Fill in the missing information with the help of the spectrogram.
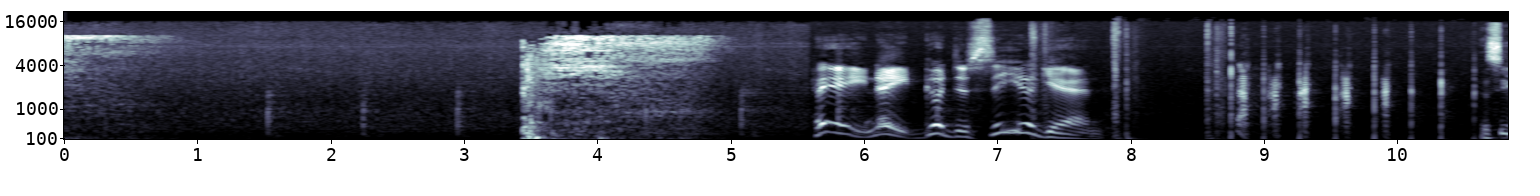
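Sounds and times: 
rushing hiss of air: 0.0 - 1.0, 3.4 - 5.0
steady hiss: 0.0 - 10.8
speech: 5.6 - 7.9, 8.8 - 9.0, 10.6 - 10.8.

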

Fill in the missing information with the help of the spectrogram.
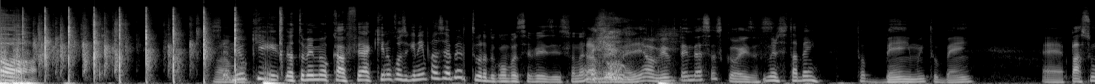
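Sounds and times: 
crisp hand claps of applause: 0.0 - 2.9
speech: 2.2 - 9.8, 10.4 - 10.9.

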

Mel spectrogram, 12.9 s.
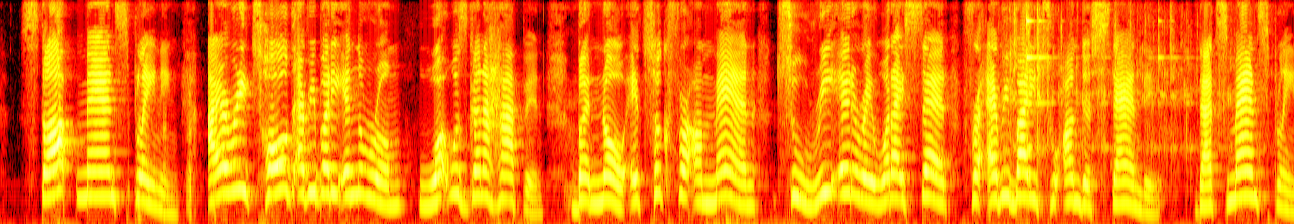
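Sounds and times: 
speech: 0.2 - 12.9
spoon clinking against a cup while making tea: 10.1 - 12.3.

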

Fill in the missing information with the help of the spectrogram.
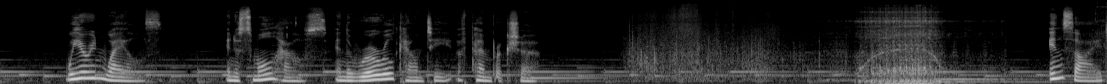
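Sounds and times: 
speech: 0.7 - 5.5, 10.5 - 11.0
sewing machine running as fabric is fed through at a dining table in Pembrokeshire, Wales: 8.2 - 10.1.

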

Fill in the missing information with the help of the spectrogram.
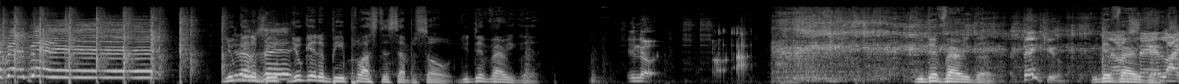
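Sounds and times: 
hand clapping: 0.0 - 2.5
speech: 2.3 - 7.3, 9.2 - 11.7.

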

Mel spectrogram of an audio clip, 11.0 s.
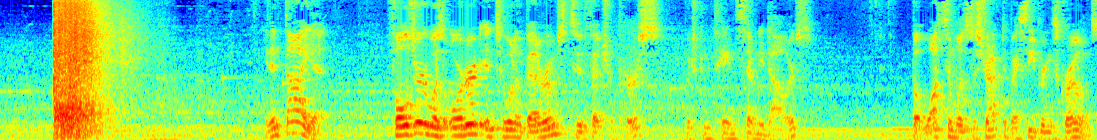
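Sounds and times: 
gunshot sound effect: 0.6 - 1.5
speech: 2.6 - 8.2, 9.1 - 10.9.

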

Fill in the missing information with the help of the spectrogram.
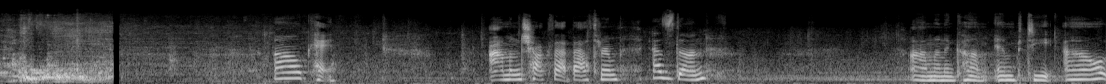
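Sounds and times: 
toilet flushing: 0.0 - 3.3
speech: 2.8 - 3.5, 5.0 - 7.3, 9.1 - 11.0.

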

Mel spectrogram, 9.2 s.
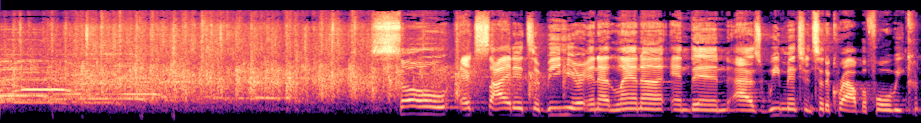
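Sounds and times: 
cheers and whoops: 0.0 - 3.1
crowd applauding: 0.0 - 6.2
speech: 4.0 - 9.2.

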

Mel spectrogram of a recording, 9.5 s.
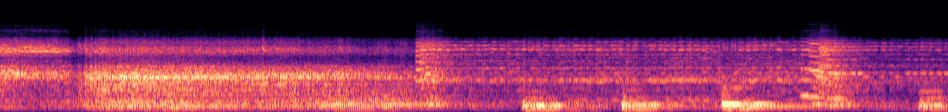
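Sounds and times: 
dinky little sightseeing bus driving away: 0.8 - 9.4.

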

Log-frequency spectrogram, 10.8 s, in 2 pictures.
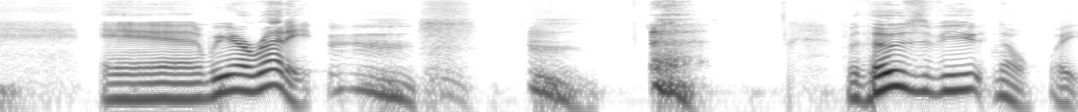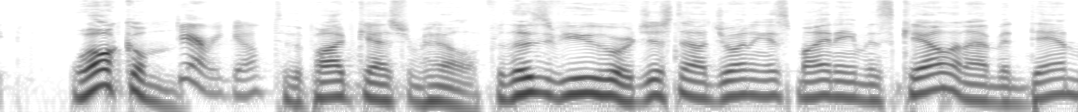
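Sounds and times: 
speech: 0.5 - 3.4, 4.2 - 10.7
harsh raspy coughs: 1.7 - 3.6.

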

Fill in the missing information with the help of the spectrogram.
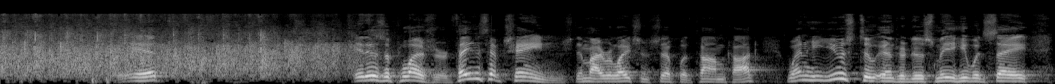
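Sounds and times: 
audience applause welcoming a guest onto a show: 0.0 - 3.8
speech: 1.2 - 1.8, 3.6 - 10.5.

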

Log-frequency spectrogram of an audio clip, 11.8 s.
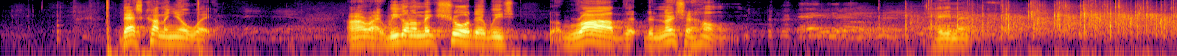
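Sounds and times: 
speech: 1.2 - 2.2, 3.4 - 7.4, 9.3 - 9.8
crowd clapping: 8.7 - 11.7.

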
